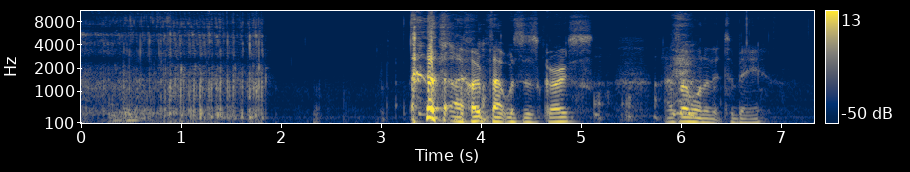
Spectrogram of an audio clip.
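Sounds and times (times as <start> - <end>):
person slurping hot coffee: 0.0 - 2.0
laughter: 3.3 - 6.4
speech: 3.4 - 5.2, 5.8 - 6.9.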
